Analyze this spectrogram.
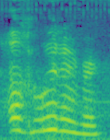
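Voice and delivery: ordinary talk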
